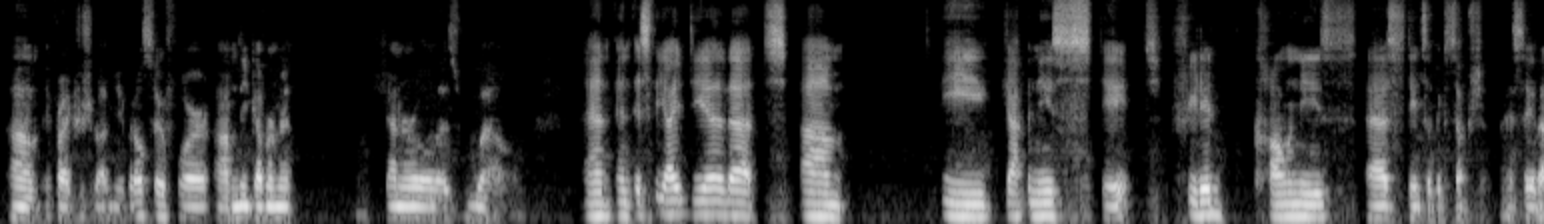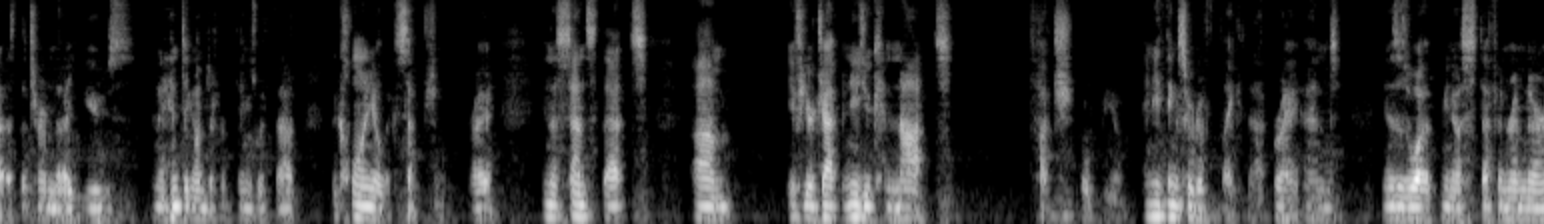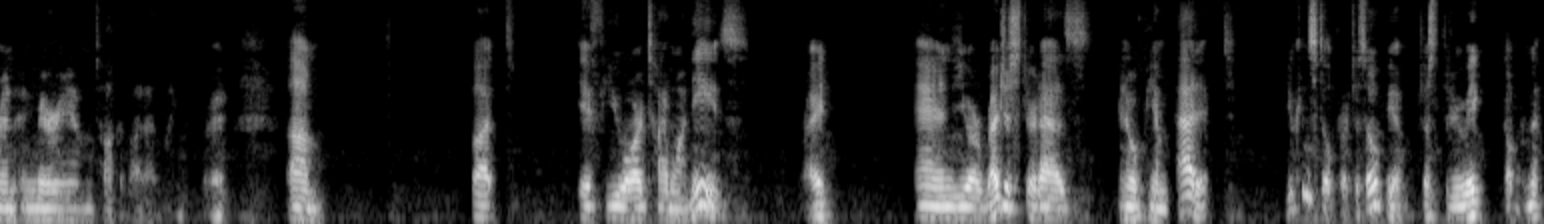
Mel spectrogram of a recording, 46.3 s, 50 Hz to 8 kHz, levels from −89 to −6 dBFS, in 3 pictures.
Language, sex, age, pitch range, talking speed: English, male, 30-49, 105-125 Hz, 140 wpm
